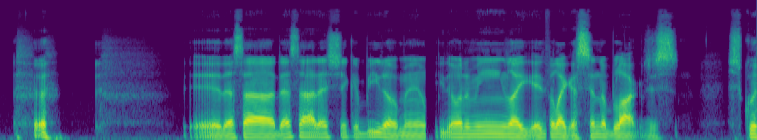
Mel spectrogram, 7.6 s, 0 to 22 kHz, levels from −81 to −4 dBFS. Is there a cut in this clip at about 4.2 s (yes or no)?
yes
